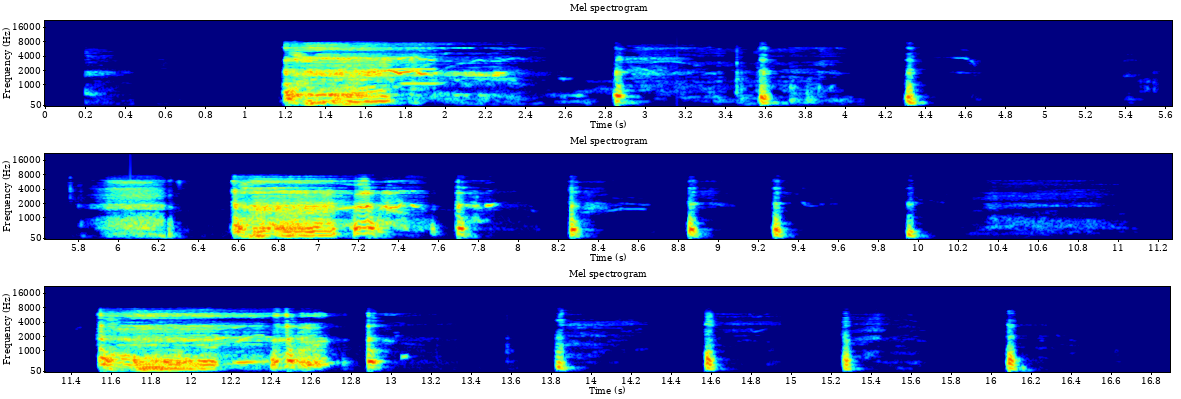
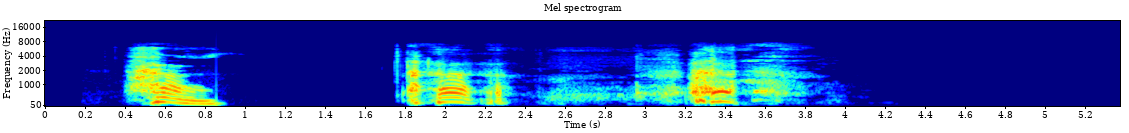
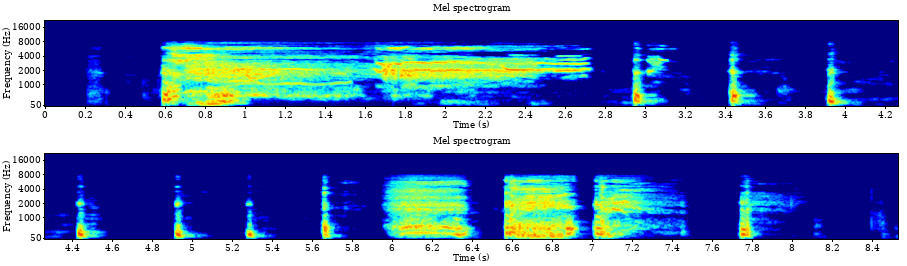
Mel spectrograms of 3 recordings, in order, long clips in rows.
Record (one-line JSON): {"three_cough_length": "16.9 s", "three_cough_amplitude": 32768, "three_cough_signal_mean_std_ratio": 0.37, "exhalation_length": "5.4 s", "exhalation_amplitude": 32767, "exhalation_signal_mean_std_ratio": 0.36, "cough_length": "8.5 s", "cough_amplitude": 32767, "cough_signal_mean_std_ratio": 0.52, "survey_phase": "beta (2021-08-13 to 2022-03-07)", "age": "45-64", "gender": "Female", "wearing_mask": "No", "symptom_cough_any": true, "symptom_runny_or_blocked_nose": true, "symptom_shortness_of_breath": true, "symptom_fatigue": true, "symptom_headache": true, "symptom_change_to_sense_of_smell_or_taste": true, "symptom_loss_of_taste": true, "smoker_status": "Never smoked", "respiratory_condition_asthma": false, "respiratory_condition_other": false, "recruitment_source": "Test and Trace", "submission_delay": "2 days", "covid_test_result": "Positive", "covid_test_method": "RT-qPCR", "covid_ct_value": 14.9, "covid_ct_gene": "ORF1ab gene", "covid_ct_mean": 15.8, "covid_viral_load": "6700000 copies/ml", "covid_viral_load_category": "High viral load (>1M copies/ml)"}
